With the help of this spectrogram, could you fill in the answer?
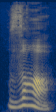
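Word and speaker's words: ظاء: Now let's look at ظا. It is a deep sound, pronounced from deeper in the mouth, with more pressure and emphasis on the tongue, pushed with more force from the back of the mouth.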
